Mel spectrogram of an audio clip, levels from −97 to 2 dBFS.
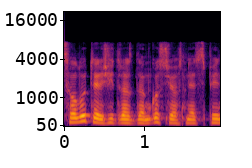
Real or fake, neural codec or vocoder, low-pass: real; none; 7.2 kHz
